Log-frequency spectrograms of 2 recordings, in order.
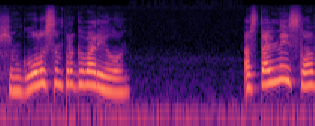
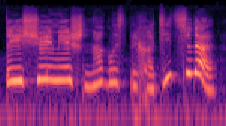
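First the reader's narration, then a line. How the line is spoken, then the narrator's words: Shouting. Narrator (Russian): закричала она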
